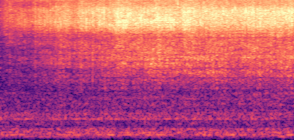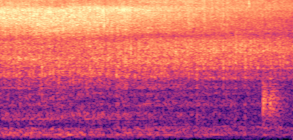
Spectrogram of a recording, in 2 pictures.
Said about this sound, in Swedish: I samma stekpanna åker baconet.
